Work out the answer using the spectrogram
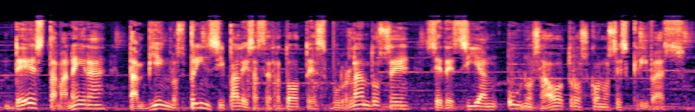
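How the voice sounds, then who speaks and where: A man narrating scripture from a script in a solemn, expressive manner. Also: on the low side, measured pace, music in the background.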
